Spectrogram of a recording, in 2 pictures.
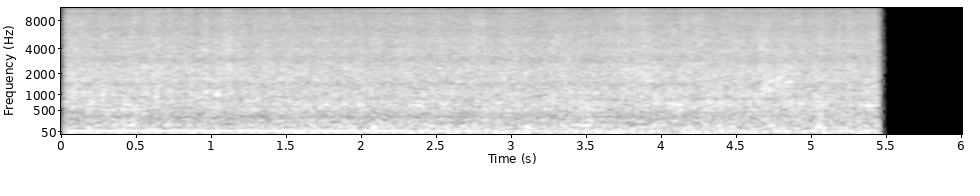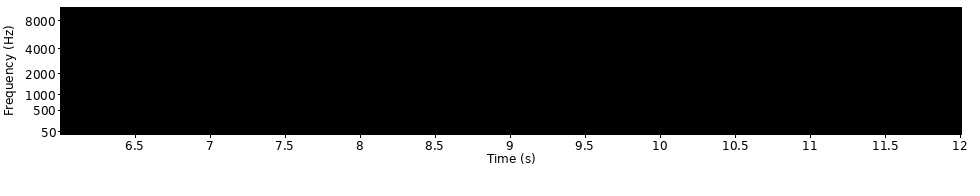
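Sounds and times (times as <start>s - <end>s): water splashing down rock waterfall: 0.1s - 5.5s.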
